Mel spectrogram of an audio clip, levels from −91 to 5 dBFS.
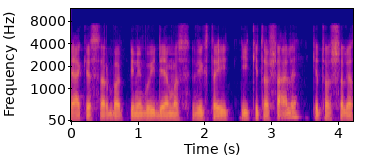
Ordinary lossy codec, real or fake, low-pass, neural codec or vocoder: Opus, 64 kbps; fake; 7.2 kHz; codec, 16 kHz, 4.8 kbps, FACodec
